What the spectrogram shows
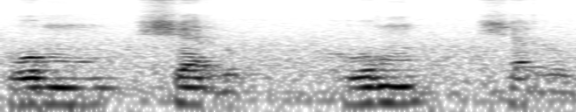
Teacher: Hum syarru, mim mati jumpa dengan shin, hukum dia ialah izhar syafawi, yang wajib menyatakan bunyi mim mati bertemu dengan huruf shin tanpa dengung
